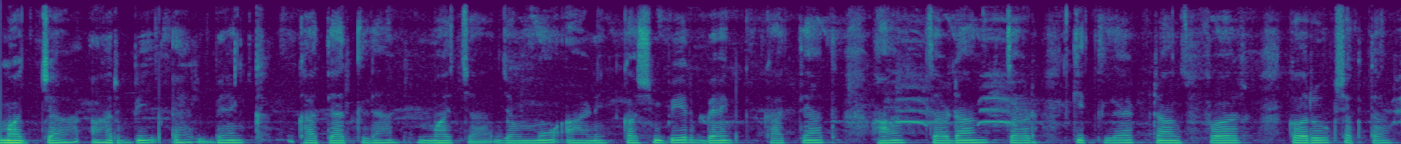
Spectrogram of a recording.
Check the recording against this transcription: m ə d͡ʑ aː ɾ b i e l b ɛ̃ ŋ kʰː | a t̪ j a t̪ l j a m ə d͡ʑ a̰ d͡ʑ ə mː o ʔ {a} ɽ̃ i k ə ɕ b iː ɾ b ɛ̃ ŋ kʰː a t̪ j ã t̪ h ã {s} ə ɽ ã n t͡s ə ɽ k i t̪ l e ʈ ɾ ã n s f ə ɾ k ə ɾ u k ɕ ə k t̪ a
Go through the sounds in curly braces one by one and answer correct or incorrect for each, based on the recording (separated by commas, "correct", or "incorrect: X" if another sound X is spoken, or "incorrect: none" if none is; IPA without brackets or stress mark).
correct, incorrect: t͡s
